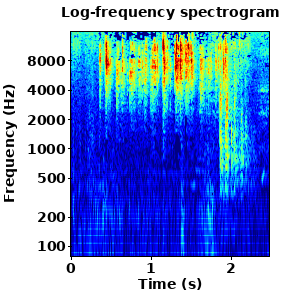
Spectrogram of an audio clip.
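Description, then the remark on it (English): Four dice rattle and clatter across a hard surface in a quick run of bright clicks and taps, with a brief burst of tumbling near the end and no voices. “Roll four more dice.”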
